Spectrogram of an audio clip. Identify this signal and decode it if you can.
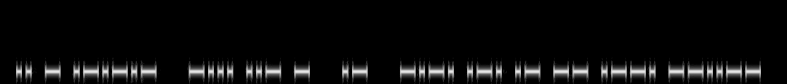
Morse code, heard as a keyed tone, about 25 wpm, 600 Hz. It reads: IT. BUT A CRAMP,
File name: the old man and the sea part 1 25wpm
